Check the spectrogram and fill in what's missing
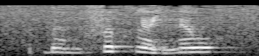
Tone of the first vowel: low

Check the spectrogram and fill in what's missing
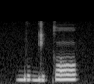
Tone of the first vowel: low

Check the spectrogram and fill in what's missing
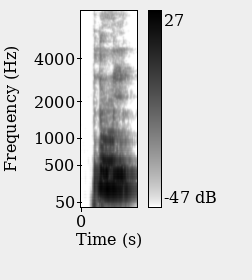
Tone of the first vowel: low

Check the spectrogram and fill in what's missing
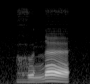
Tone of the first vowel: low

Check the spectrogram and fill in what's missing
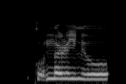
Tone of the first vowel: high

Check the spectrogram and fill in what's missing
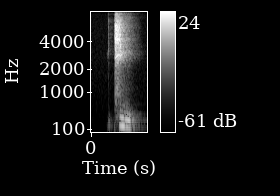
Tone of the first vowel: falling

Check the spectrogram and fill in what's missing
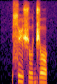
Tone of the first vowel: falling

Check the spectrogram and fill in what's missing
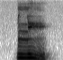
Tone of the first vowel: falling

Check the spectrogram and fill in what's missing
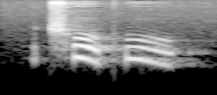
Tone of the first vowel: falling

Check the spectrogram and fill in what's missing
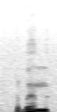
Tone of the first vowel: low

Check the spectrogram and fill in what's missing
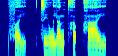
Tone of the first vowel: low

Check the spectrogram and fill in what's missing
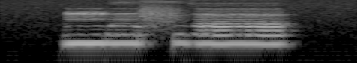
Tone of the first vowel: high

